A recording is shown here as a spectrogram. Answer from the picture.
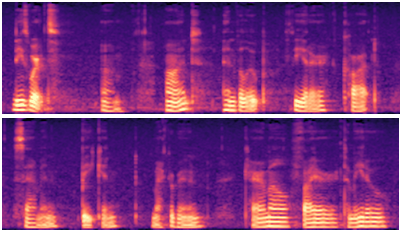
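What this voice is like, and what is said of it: West Coast Canadian accent. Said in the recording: “my West Coast Canadian accent”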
